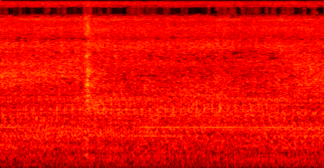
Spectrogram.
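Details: Diesel engine in cold weather after a fuel temperature sensor code, warmed up for about an hour: even idle with a steady low rumble, no stumbles or knocks; it now runs normally.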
